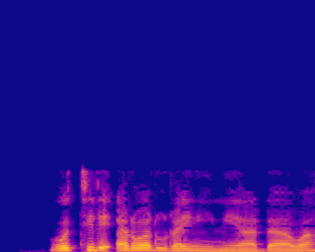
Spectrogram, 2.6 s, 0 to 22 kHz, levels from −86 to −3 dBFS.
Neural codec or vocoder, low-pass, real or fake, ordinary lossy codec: none; 7.2 kHz; real; AAC, 32 kbps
